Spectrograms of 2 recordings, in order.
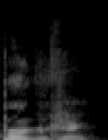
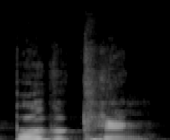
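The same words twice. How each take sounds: First: The stress falls on the word Burger. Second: The stress falls on the word King. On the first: The speaker calls it wrong. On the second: The speaker calls it right. "I'm putting the emphasis on the King"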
